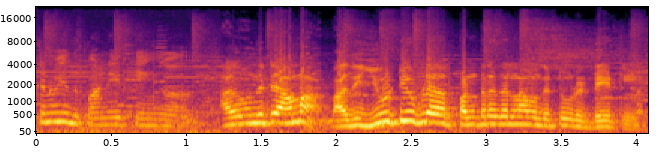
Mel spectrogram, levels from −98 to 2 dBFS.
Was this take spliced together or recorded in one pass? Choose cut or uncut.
cut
